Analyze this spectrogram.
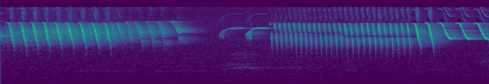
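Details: Canary singing a mixed song of imitated phrases, Comal, Pemalang, Central Java, Indonesia: rapid high buzzy trill for over two seconds, a brief pause with a few upslurred whistles, then another long fast trill ending in sweeping notes.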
